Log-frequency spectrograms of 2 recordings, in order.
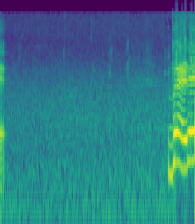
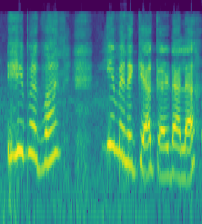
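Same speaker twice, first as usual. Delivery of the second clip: higher fretting broken by helpless giggles; worried words leaking laughter; dismay with giggles; 4 semitones higher than usual. Acted. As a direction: regret it while unable to stop laughing. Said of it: "हंसने वाली दवा खा लेती है".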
